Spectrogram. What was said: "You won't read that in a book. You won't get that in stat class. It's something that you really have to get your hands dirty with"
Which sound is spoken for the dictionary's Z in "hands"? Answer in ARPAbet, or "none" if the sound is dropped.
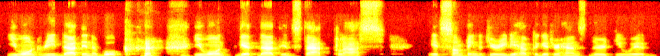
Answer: S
